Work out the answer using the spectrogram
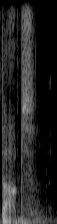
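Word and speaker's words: Doubs: Dubs onto there. – I think it's pronounced Dobbs. – Dobbs. – I think. – Romeo Dubs. Romeo Dobbs.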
